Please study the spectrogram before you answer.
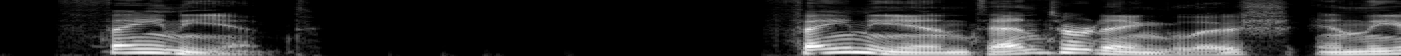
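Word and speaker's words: fainéant: a current dictionary you may find the french pronunciation fenaya listed first or even listed alone frankly i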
